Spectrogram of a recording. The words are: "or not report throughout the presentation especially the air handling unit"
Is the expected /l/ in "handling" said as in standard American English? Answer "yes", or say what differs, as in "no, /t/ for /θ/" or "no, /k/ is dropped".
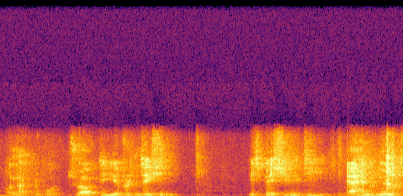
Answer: no, /l/ is dropped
